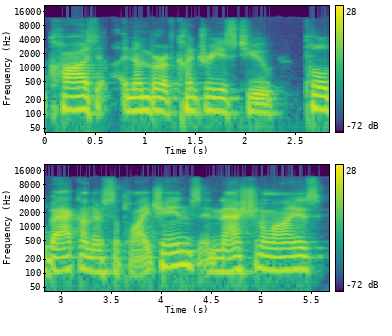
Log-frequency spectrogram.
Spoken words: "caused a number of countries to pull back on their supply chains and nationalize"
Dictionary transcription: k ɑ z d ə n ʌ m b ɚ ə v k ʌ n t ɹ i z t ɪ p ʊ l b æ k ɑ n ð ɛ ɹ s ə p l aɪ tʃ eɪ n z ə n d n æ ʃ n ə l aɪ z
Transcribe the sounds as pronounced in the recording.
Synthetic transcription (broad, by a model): k ɑ z d ə n ʌ m b ɚ ə v k ʌ n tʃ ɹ i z t ɪ p ʊ l b æ k n ð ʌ ɹ s ə p l aɪ tʃ eɪ n z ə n n æ ʃ n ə l aɪ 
